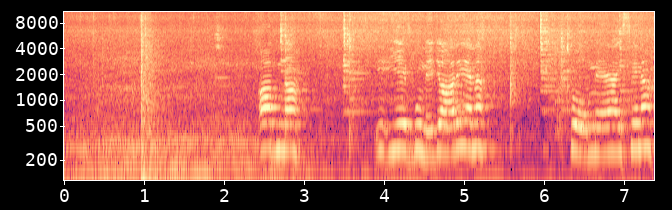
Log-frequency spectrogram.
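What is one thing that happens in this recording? A metal spatula scrapes and clatters against a pot.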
